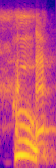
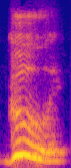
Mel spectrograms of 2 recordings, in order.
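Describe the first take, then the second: First: The word ends with a crisp t sound. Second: The word ends with a soft d sound. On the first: "they put a T on it instead of a D" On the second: "When a preacher do this"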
